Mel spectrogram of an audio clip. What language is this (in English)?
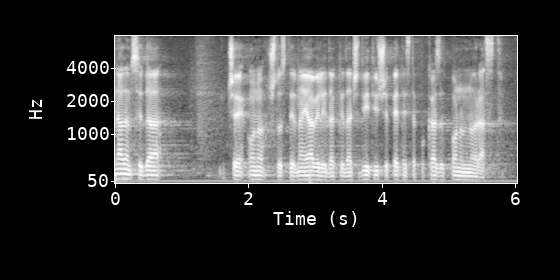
Croatian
